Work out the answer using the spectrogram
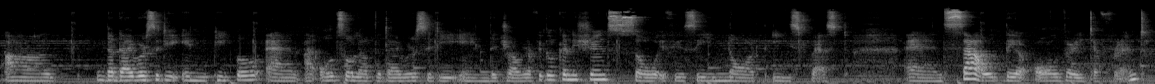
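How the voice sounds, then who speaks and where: Bengali-born woman, chatty, low voice. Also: normal speed, music in the background, rough recording. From India, Bengal. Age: 30s. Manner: chatty, many fillers and restarts, reads questions aloud. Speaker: YouTuber. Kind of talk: casual tag video vlog.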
